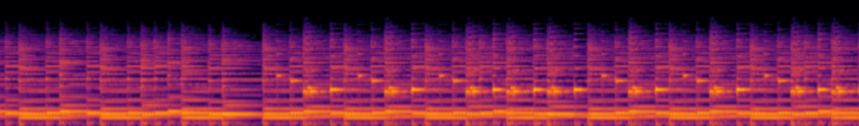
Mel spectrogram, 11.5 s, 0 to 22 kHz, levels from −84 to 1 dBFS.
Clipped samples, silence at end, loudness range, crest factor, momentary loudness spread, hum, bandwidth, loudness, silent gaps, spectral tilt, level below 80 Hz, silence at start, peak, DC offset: under 0.1%; 0 s; 2 LU; 14 dB; 3 LU; none; 10.5 kHz; -19 LUFS; none; -4 dB/octave; -44 dBFS; 0 s; -4 dBFS; under 0.1%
